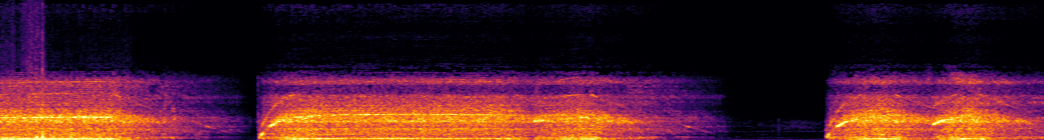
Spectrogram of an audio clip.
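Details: Mixer grinder after its bearing bush was replaced: the motor spins up to a smooth, steady whine, coasts down and restarts cleanly with no rattle or grinding; normal running after the repair.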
